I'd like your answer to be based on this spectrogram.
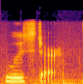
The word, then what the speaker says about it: Worcester: Was how you spell, you pronounce Worcester, which is spelt W-R-C-H-E-S-T-R, like Worcester, but we say it W-O-O-S-T-E-R, like rooster, Worcester.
